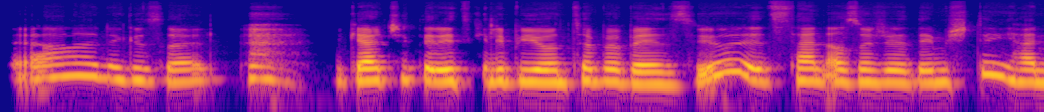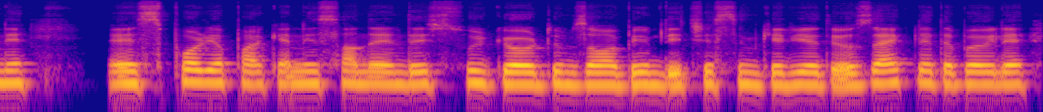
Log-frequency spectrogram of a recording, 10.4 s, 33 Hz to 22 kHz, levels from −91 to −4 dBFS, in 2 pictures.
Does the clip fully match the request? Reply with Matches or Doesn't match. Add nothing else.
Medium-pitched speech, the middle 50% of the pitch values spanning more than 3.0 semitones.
Doesn't match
